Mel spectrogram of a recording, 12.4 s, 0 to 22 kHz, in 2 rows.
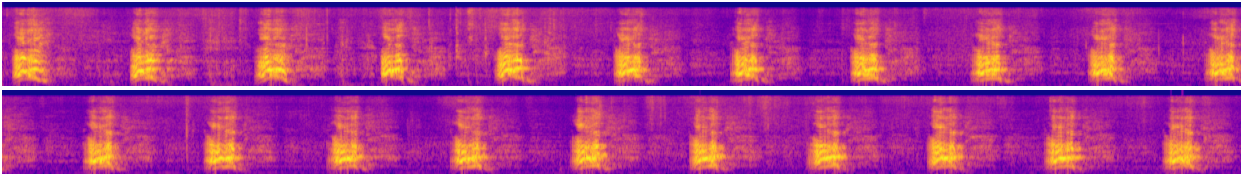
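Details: Steady, evenly spaced barks from a male Cane Corso in protection training, London, UK, about twenty deep barks in a regular rhythm, roughly one every 0.6 seconds, with a clean background.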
